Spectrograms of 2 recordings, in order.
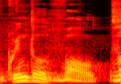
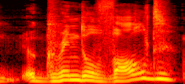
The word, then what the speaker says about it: Grindelwald: Is it Grindelwald or Grindelwald? – Well, okay, so if you want to pronounce it properly, it would most likely be Grindelwald. – Yeah. – But all the Americans in the film say Grindelwald, yeah.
